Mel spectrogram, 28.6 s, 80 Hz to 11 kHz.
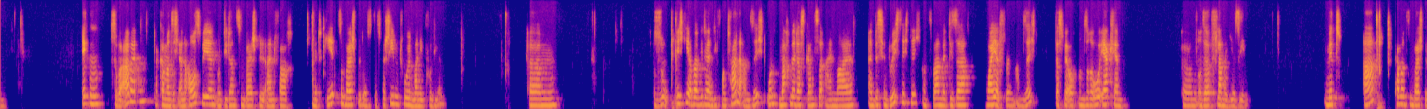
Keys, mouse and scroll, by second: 2.8 click, 6.1 g, 12.3 click, 13.4 KP_1, 15.3 click, 19.3 click, 22.0-23.2 scroll up 1, 27.5 a.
